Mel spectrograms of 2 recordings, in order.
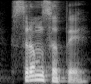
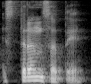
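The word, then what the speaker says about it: स्रंसते: Similarly, sramsate, not stransate, sramsate. Okay.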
